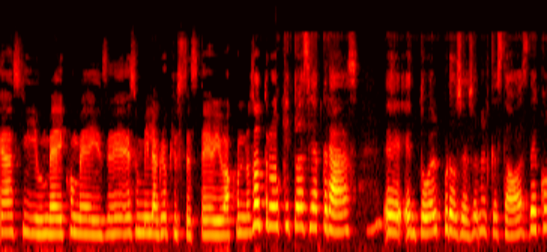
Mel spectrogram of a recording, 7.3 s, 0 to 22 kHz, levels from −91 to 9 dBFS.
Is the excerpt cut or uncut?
cut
